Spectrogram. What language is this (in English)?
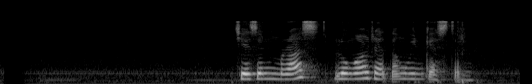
Javanese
